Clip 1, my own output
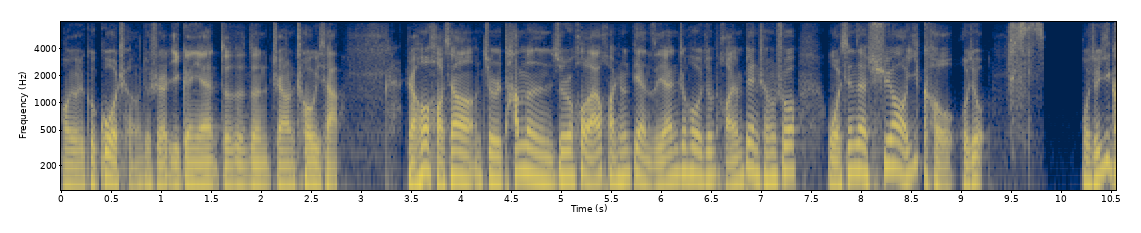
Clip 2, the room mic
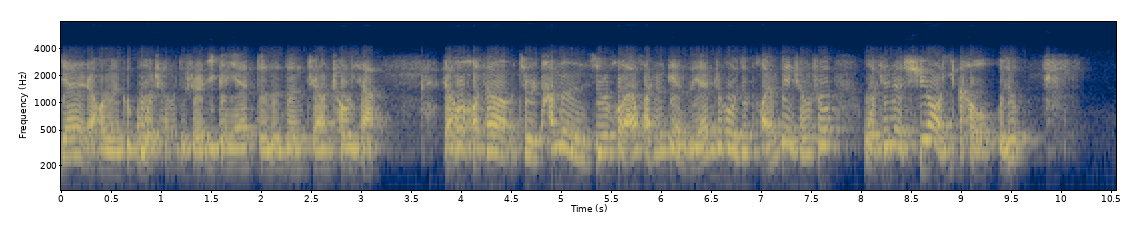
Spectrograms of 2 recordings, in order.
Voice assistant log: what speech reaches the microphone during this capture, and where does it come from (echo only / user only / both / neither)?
echo only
